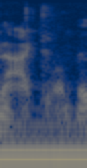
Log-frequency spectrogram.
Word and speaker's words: Inoculum: think Fear Inoculum is probably correct.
